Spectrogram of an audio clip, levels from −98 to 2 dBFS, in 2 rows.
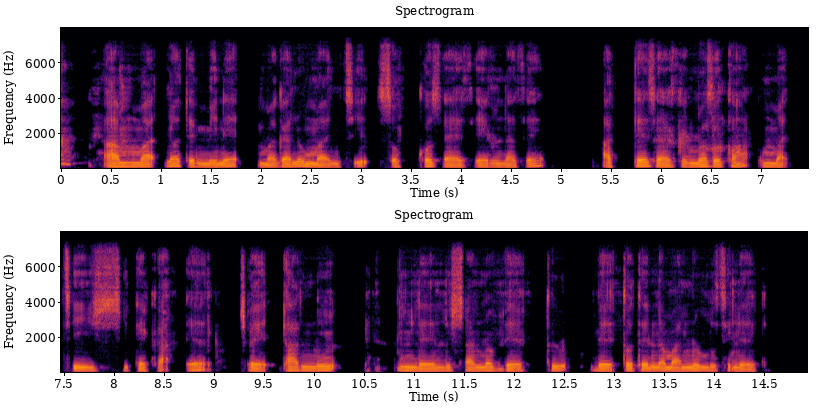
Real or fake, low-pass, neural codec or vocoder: fake; 7.2 kHz; codec, 16 kHz, 4.8 kbps, FACodec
